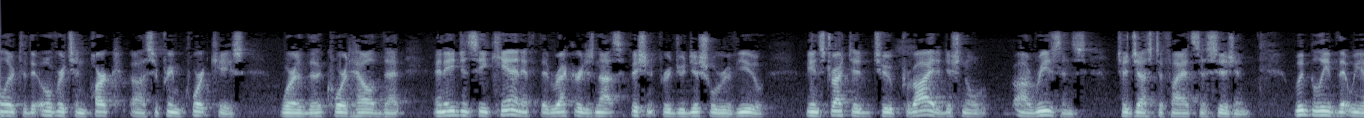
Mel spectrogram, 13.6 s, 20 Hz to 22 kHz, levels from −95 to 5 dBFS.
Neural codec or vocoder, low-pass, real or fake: none; 7.2 kHz; real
